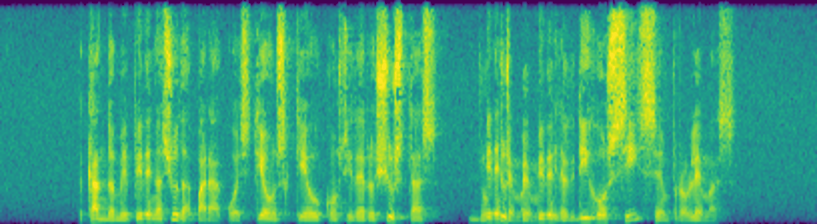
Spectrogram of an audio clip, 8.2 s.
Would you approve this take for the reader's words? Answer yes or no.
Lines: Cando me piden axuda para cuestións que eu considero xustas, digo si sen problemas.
no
